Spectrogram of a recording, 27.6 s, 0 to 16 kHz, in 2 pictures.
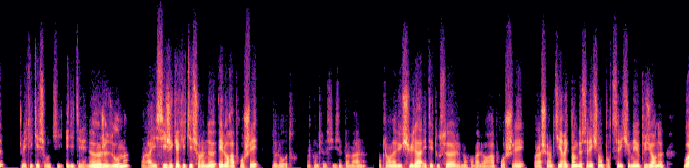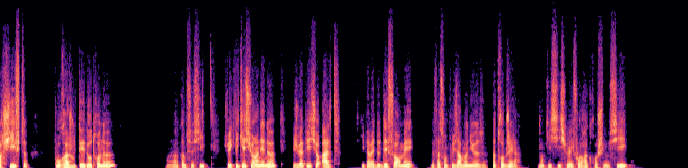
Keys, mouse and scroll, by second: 1.2 click, 1.9 middle click, 1.9-2.4 scroll up 6, 2.1 middle click, 2.3 middle click, 3.9 click, 5.2 click, 6.0-7.4 drag, 9.3 click, 10.5 click, 14.1 shift+click, 14.9 shift+click, 15.8 shift+click, 16.5 shift+click, 16.8 shift+click, 18.6-23.1 drag, 24.0 click, 24.3 middle click, 25.0 click, 26.1 middle click, 26.4 middle click, 26.7 click, 26.9 shift+click, 26.9 shift+click, 27.1 shift+click, 27.2 shift+click, 27.3 shift+click.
